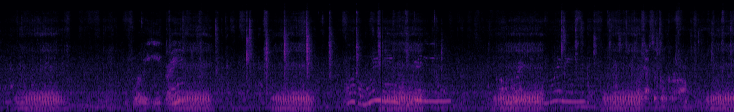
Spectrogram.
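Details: French Bulldog puppies three weeks old: a few wavering, whiny squeals rise and fall between pulses of a low droning rumble that repeats roughly every two seconds, with faint clicks and rustles in the background.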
